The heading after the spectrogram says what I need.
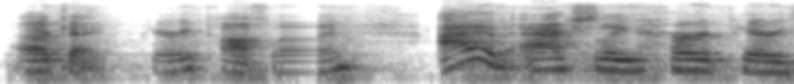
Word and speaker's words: Coghlan: uh we pronounce it Coughlin like there's a u in it Coughlin okay Perry Coughlin I have actually heard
